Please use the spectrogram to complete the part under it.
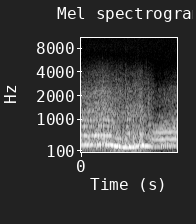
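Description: Rally cars race flat out, a Sasol Ford Escort and a Team Total Toyota Conquest in a Class A8 battle at the 1998 Rally of South Africa; a loud, close engine note wavers and dips as the car passes through, with no voices.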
